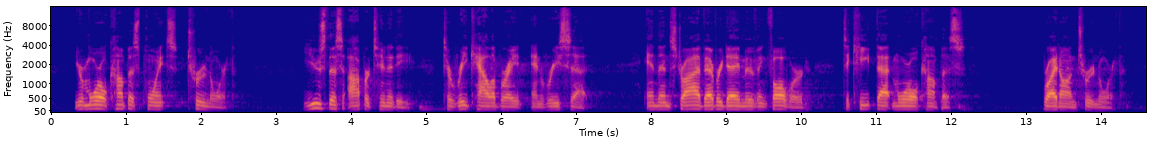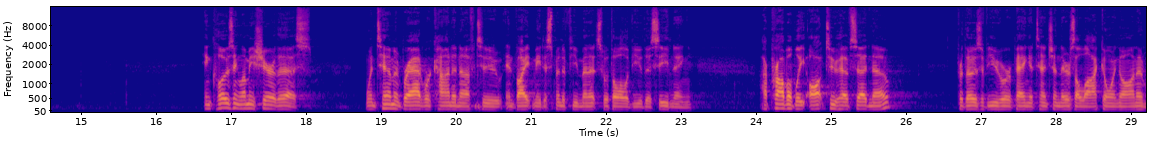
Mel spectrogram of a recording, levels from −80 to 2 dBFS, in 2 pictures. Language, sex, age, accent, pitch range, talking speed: English, male, 40-59, American, 105-120 Hz, 160 wpm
